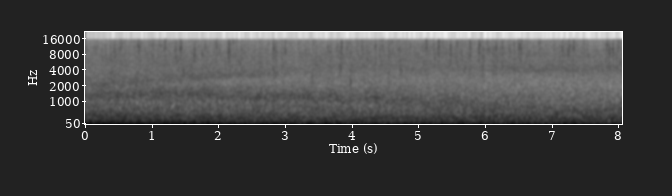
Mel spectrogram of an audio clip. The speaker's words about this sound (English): They sat there a little while more without saying a word, just listening to the wind and the rain. Well, now it wasn't raining as much as it was before, but oh yeah, the occasional thunder continued.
